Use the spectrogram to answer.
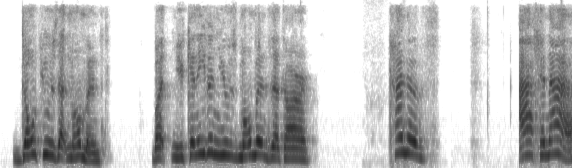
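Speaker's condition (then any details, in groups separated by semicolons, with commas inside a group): Cerebral palsy; lifelong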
